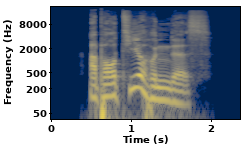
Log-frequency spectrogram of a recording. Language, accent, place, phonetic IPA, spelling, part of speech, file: German, Germany, Berlin, [apɔʁˈtiːɐ̯ˌhʊndəs], Apportierhundes, noun, De-Apportierhundes.ogg
- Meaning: genitive singular of Apportierhund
